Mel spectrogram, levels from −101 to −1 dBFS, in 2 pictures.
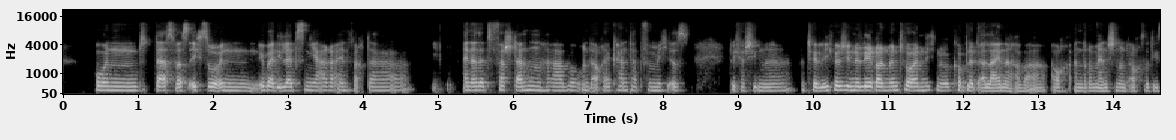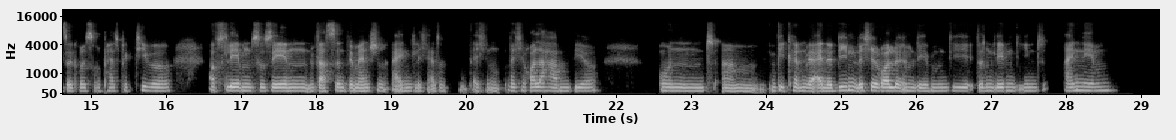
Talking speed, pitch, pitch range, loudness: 150 wpm, 165 Hz, 160-180 Hz, -32 LUFS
